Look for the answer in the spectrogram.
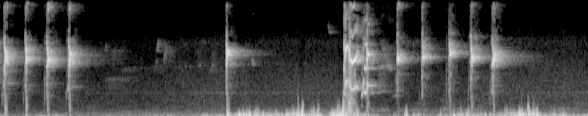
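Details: Lovebird lure calling rivals: a quick run of four piercing high chirps, a pause, then a harsh squawk followed by a further rapid run of high chirps, with low rumble.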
